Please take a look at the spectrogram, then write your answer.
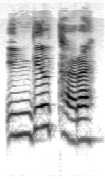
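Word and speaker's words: İngiltere: 잉길테레, 잉길테레, 잉길테레.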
